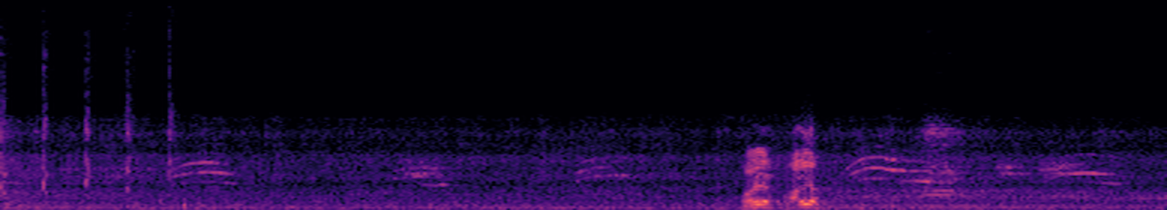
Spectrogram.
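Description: A cat meows a couple of times, faint and somewhat distant, while a man calls to it in Hindi, coaxing it over, with his voice running through most of the scene.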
